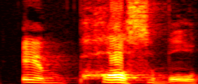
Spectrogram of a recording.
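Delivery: sharp cry of disbelief; cried out. Acted. Farley crying out that laughter can't be gone. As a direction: cry it out in protest. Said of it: "cried Farley".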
